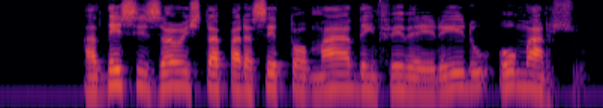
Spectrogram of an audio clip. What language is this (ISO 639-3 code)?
por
